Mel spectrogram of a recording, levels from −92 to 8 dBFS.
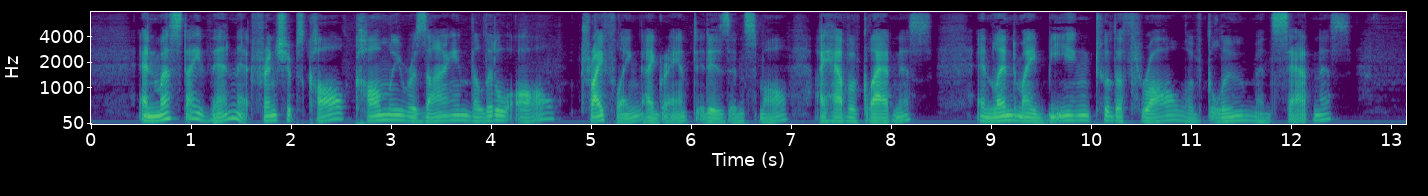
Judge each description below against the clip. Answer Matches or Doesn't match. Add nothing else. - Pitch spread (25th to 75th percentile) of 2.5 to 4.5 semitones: Matches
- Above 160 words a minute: Doesn't match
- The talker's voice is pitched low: Matches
